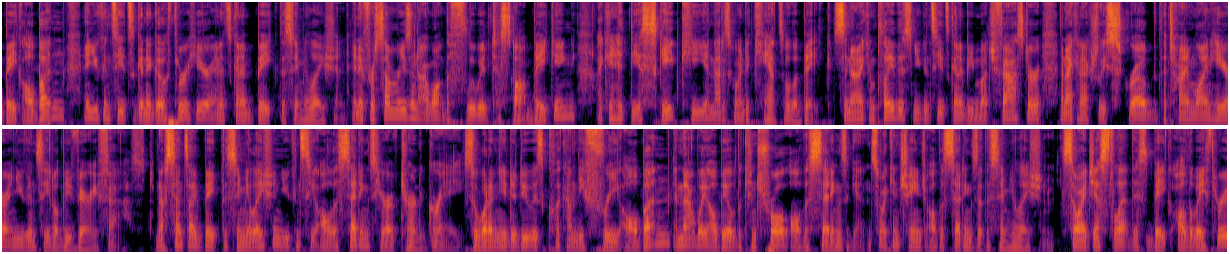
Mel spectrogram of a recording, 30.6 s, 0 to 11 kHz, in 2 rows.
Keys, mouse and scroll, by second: 8.1 click, 8.3 Escape, 9.9 click, 10.4 space, 11.1 click, 11.9 space, 12.1-15.9 drag, 17.2 Escape, 17.5 scroll up 10, 17.8-21.1 middle drag, 21.1 Escape, 22.7-28.4 drag, 28.4-30.6 shift+middle drag.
